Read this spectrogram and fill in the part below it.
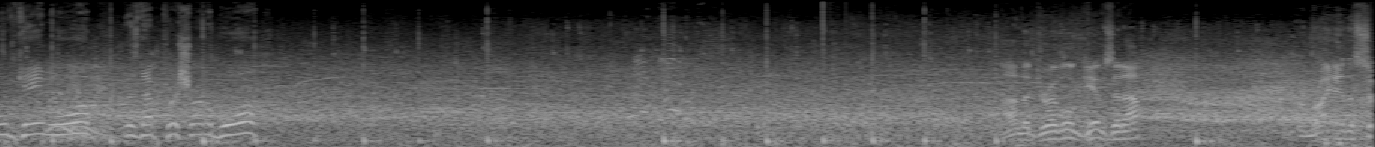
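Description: A crowd cheers and murmurs steadily in a large arena.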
